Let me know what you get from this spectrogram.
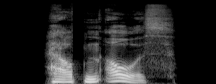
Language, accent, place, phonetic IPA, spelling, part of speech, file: German, Germany, Berlin, [ˌhɛʁtn̩ ˈaʊ̯s], härten aus, verb, De-härten aus.ogg
- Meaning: inflection of aushärten: 1. first/third-person plural present 2. first/third-person plural subjunctive I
